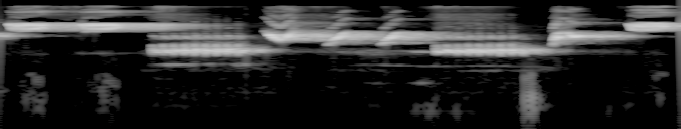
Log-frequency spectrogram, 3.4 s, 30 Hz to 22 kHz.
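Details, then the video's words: Brief passage of Asian pied starling song from a training master: a high steady whistle drops to a lower buzzy note, then a series of rising slurred whistles, with one faint thump. "Jalak Suren 100% Gacor !! Masteran Jalak Suren Pemula Biar Bongkar Isian"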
